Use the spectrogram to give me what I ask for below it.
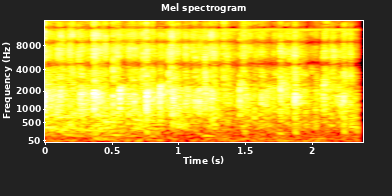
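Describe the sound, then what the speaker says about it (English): An audience at a coaching summit in Bangalore claps for the event photographer, a steady wash of many hands at moderate volume that holds level throughout, with a few louder bursts standing out. "Can we clap for the photographer?"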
